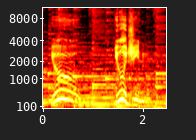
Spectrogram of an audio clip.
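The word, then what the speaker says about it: 友人: it is pronounced... Yujin.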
